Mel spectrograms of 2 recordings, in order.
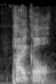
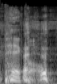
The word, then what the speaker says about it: Pickle: Pikel. – I was really surprised she pronounced that right away. – She looked at his name and went, Pikel. – I was like, no, that's Pickle. – Totally Pickle.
